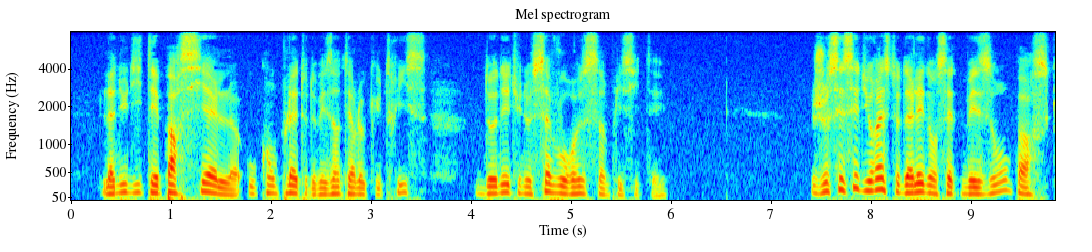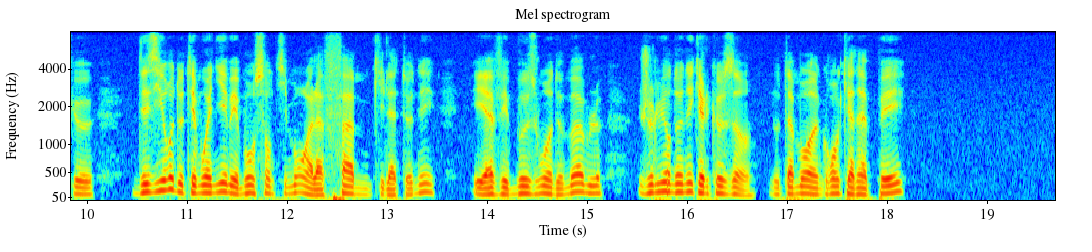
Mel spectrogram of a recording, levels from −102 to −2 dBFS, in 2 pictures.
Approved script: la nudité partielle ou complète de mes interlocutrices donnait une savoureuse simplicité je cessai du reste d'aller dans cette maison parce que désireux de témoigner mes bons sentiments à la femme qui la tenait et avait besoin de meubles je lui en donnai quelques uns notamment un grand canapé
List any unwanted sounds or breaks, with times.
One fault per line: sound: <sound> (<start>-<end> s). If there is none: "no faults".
no faults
